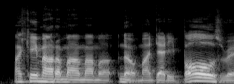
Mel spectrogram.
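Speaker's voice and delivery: pretty good Cajun-accented delivery. Reviewing film performances, a speaker quotes the role: Gambit Cajun accent. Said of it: "That was a pretty good Cajun accent".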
